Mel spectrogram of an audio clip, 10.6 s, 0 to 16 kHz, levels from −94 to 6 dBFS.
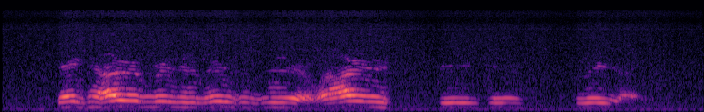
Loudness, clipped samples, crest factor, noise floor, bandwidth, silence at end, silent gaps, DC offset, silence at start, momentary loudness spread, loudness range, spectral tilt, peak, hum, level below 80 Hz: -33 LUFS; under 0.1%; 22 dB; -67 dBFS; 11.5 kHz; 1 s; none; under 0.1%; 0.85 s; 21 LU; 15 LU; -6 dB/octave; -12 dBFS; none; -78 dBFS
